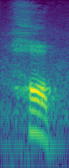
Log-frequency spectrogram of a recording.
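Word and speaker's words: hope: ठीक है, सिर्फ ई लग जाने से ओ का साउंड बदल जाता है, लेकिन ई यहाँ पे साइलेंट रहता है।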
